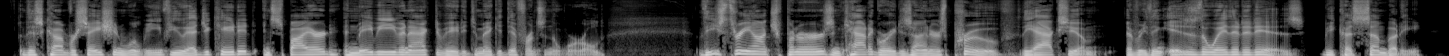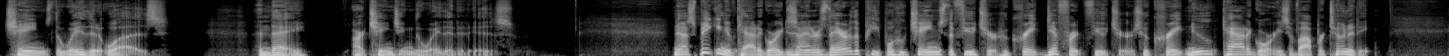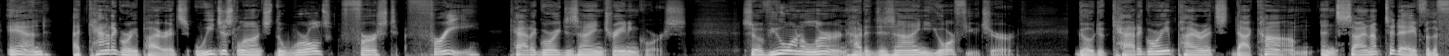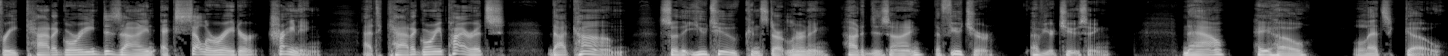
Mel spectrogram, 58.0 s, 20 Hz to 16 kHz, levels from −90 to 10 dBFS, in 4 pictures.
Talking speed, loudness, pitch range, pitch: 140 wpm, -18 LUFS, 120-150 Hz, 130 Hz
